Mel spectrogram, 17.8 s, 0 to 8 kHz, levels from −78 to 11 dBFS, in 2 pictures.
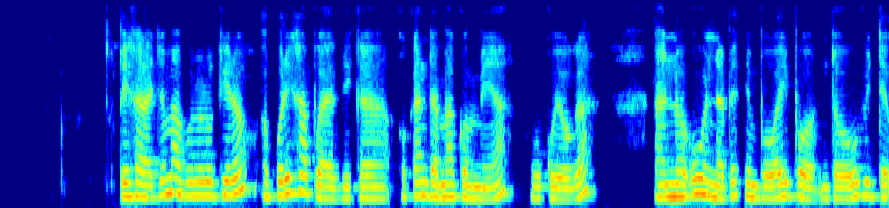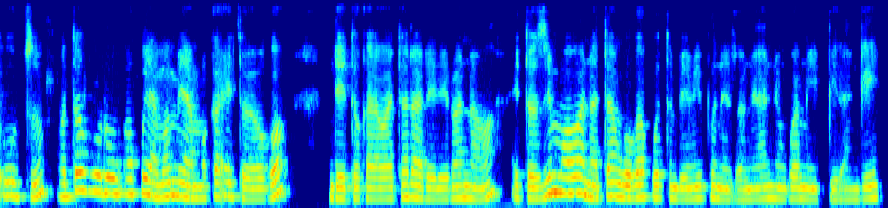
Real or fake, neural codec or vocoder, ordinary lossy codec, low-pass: real; none; Opus, 16 kbps; 7.2 kHz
